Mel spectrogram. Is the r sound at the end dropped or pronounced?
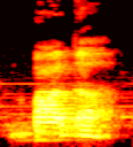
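dropped. The word ends in a schwa without r. "Se for o British... ele não pronuncia esse R no final, ele acaba com aquele schwa"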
